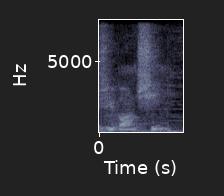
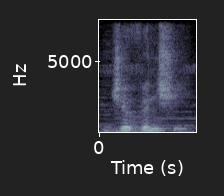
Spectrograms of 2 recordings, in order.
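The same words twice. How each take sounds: First: The name is pronounced the French way. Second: The name is pronounced the English way. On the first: The speaker calls it right. "because it's a French name, it is actually" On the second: The speaker calls it wrong. "referring to it as"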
